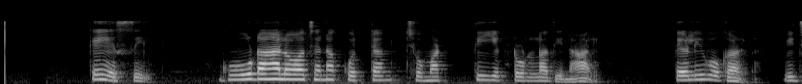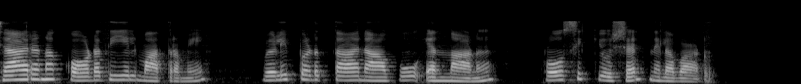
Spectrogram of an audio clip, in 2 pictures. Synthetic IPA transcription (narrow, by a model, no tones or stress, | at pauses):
ke̞ːsil | ɡuːɽaːlo̞ːt͡ɕɐnɐkutːɐmt͡ɕumɐʈːijiʈːuɭːɐðina̰ːl | t̪e̞ɭiʋuɣɐɭ | ʋid͡ʑaːɾɐɳɐko̞ːɽɐðijilmaːt̪rɐme̞ː | ʋe̞ɭipːe̞ɽut̪ːaːnaːʋuʔe̞nːaːɳɨ | pro̞ːsikʲjuːʂɐnnilɐbaːɽɨ̰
